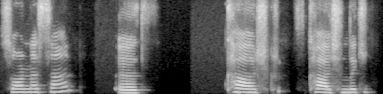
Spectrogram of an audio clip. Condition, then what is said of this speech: Stuttering. Sonra ben böyle sakin sakin şey dedim işte anlamışsınızdır yani ben kekemeyim ve beklerseniz de söyleyeceğim.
